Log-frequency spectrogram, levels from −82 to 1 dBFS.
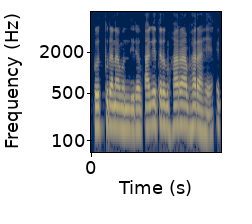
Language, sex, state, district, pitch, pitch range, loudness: Hindi, female, Chhattisgarh, Sarguja, 160 Hz, 150-170 Hz, -23 LUFS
